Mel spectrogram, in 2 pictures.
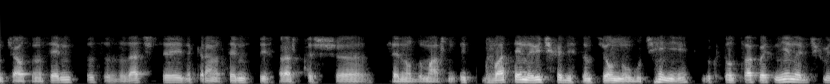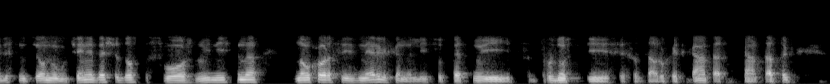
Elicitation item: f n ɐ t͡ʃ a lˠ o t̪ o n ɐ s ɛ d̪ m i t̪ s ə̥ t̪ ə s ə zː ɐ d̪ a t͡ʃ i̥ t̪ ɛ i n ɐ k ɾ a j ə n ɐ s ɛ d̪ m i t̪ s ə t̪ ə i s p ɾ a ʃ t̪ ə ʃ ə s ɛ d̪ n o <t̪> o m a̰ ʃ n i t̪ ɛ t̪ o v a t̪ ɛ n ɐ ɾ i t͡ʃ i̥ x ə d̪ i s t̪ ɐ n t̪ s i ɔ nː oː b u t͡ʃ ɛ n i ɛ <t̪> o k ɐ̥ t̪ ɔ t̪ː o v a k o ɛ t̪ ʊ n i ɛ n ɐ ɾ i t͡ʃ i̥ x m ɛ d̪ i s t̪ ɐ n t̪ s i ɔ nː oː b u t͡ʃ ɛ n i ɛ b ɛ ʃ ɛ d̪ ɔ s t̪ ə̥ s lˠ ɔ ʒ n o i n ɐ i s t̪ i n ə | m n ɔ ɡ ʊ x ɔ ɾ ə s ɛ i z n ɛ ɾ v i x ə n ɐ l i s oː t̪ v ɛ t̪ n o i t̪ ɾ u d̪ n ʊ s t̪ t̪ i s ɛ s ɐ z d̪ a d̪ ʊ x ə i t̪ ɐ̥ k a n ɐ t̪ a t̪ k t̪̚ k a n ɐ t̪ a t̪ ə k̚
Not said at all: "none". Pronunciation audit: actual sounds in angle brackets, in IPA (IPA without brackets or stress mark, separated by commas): d̪, d̪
